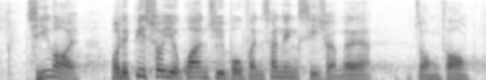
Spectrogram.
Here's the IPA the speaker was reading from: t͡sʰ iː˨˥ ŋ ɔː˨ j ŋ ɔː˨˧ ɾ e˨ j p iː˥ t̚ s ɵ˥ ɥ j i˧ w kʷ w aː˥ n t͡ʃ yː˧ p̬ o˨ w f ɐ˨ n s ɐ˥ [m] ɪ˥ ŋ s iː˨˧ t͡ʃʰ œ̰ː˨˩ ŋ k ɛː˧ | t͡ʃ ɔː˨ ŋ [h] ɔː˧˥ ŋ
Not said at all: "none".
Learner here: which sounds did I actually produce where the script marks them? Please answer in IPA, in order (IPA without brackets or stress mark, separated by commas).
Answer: n, f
